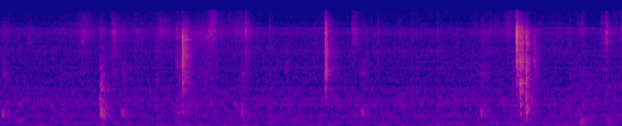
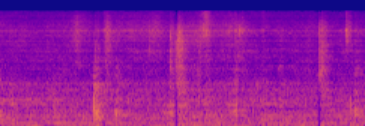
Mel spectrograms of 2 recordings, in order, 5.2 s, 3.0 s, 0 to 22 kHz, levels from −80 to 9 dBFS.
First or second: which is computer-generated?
second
